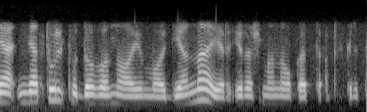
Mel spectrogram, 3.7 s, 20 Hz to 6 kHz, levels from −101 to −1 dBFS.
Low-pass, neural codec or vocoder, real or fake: 5.4 kHz; none; real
